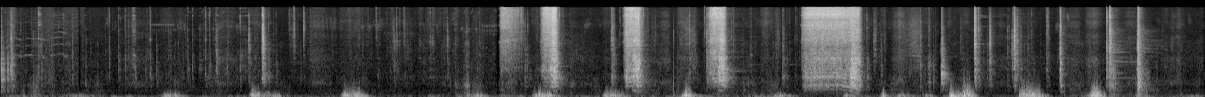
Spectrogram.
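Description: Plastic air-intake box and duct being fitted back onto an engine by hand, with a hand tool: irregular knocks, clicks and rubbing of plastic parts. A longer harsh rasping sound comes about ten seconds in.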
